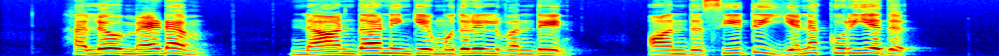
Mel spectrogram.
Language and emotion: Tamil, angry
